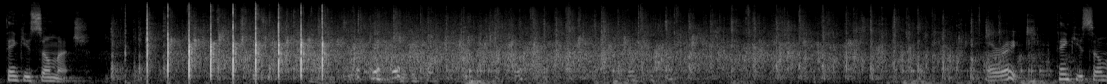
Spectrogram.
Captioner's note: applause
